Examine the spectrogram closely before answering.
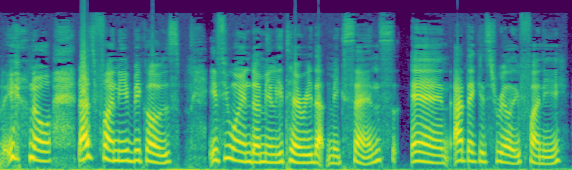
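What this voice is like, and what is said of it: Haitian accent. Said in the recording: “my accent ... most of my friends got an accent just like me. We're from Haiti. ... I got a funny accent”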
